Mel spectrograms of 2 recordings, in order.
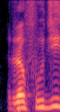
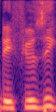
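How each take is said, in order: First: The word is said as 'rafuji' in village style. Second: The word is said as 'refyuji' in English style. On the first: "रफूजी जिसे हम कहते हैं" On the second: "English में रिफ्यूजी कहा जाता है"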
